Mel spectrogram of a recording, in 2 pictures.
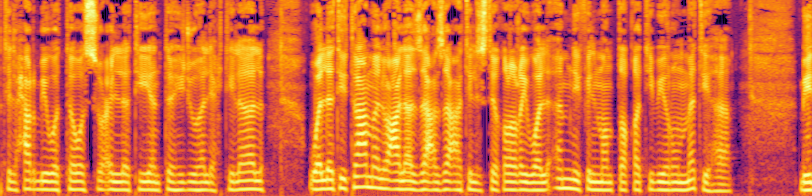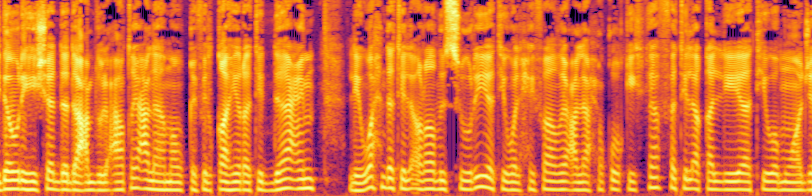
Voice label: Arabic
